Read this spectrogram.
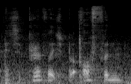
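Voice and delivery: ordinary talk, nothing marked

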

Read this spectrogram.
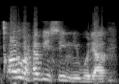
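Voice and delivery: high, quick mock-critic gush; broadsheet critic. Broadsheet critics recommend Woody Allen, gushing mockingly. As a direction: twitter like a wine-guzzling critic. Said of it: "the wine guzzling broadsheet critics are going".

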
